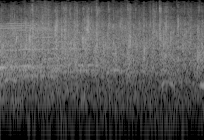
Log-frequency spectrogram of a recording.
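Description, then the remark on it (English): A crowd applauds steadily, giving the Lord a hand clap, many hands clapping at once in a dense, continuous wash of sound that holds at an even level for a couple of seconds. “Go ahead and give the Lord another great hand clap.”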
